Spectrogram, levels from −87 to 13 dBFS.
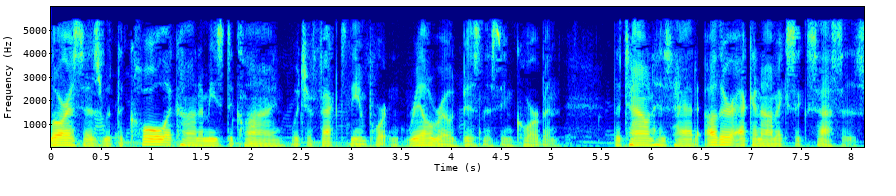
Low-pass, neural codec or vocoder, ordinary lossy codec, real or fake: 5.4 kHz; none; MP3, 32 kbps; real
